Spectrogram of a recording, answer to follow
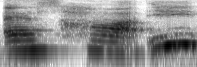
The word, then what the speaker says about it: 是: 是 Yang SHI dia kayak gini, biar suaranya bulat. Shi, nada keempat. Shi, coba. 是对，是 agak bulat kan?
